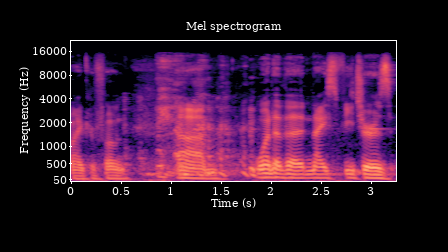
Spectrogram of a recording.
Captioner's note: attendants laughing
